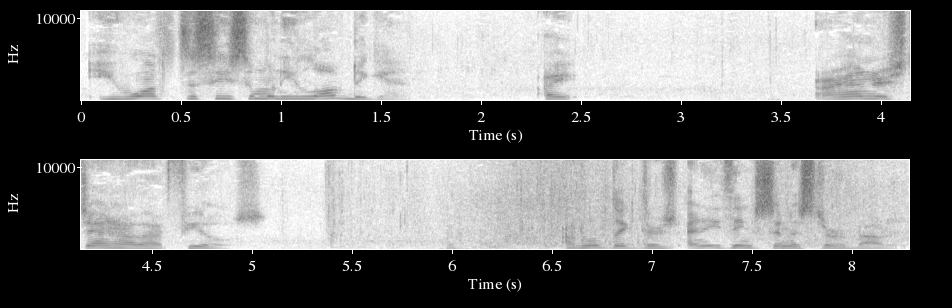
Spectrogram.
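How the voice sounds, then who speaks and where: Young male actor as an earnest, high-voiced boy, water noise behind. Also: moderate pace, long pauses. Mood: pleading, defensive. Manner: earnest, questioning, hesitant. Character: earnest, hopeful young boy, curious and sensitive.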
